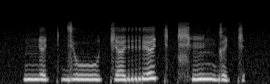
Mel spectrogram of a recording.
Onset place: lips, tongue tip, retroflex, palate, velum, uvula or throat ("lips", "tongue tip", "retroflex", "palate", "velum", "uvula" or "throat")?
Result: palate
